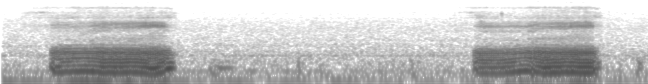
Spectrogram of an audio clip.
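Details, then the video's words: A blue French Bulldog napping in bed indoors snores in two long, rumbling buzzy breaths about four seconds apart, with quiet room hiss between them. "A french bulldog snoring in the bed"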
